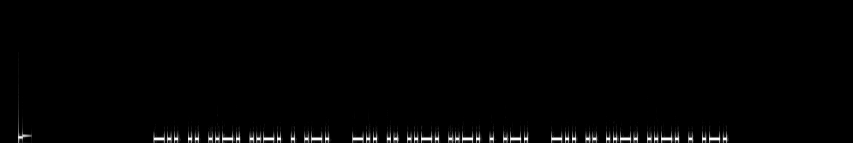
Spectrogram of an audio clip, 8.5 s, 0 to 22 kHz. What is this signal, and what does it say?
Morse code, heard as a keyed tone, about 34 wpm, 700 Hz. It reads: DIFFER DIFFER DIFFER
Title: Top 200 Words Repeated 35wpm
